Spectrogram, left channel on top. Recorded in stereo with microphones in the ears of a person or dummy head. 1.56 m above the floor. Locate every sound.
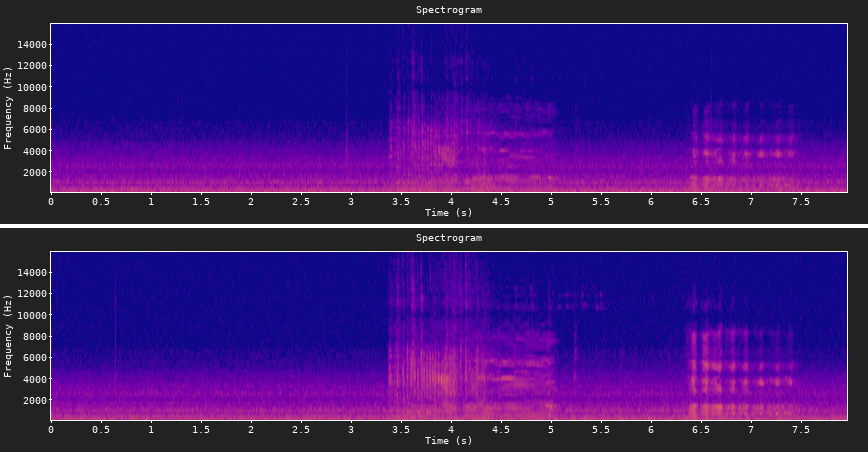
3.4 s laughter: 40° right (ahead or behind), 3 m; by 7.9 s 25° right (ahead or behind), 1.3 m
